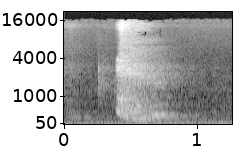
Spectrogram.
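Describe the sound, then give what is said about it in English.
A single sharp sneeze bursts out abruptly after a brief intake of breath, loud and hissy at first, then trailing off over the next half second. No one speaks. “Bless you.”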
